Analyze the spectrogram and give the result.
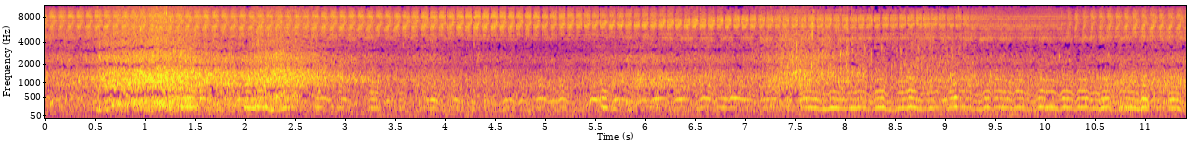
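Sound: crickets chirping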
